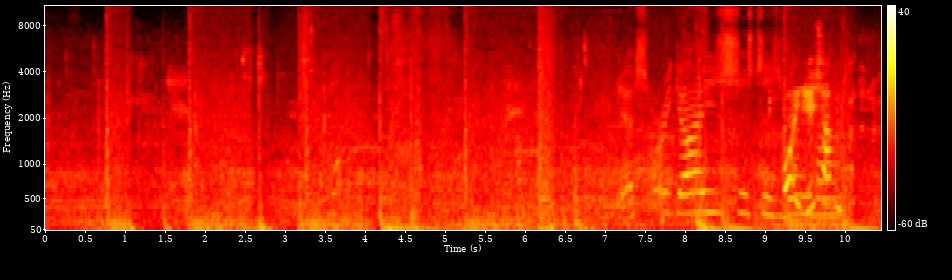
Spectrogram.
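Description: A ball is struck with sharp thumps.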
